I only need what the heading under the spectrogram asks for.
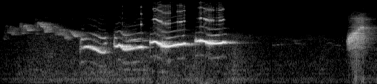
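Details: Olive-winged bulbul (Pycnonotus plumosus) calling a rival, used to lure and excite other bulbuls; a rich gurgling phrase of rapid whistled notes lasting about two seconds, followed by one sharp burst after silence.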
